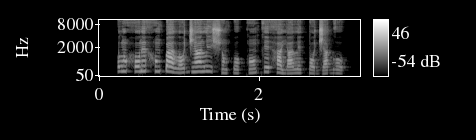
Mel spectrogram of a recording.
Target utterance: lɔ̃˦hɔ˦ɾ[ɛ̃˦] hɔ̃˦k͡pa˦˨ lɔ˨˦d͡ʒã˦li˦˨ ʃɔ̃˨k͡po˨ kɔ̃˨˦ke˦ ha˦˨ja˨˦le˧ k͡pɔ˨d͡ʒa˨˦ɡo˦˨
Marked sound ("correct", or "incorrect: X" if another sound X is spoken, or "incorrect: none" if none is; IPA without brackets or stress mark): correct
